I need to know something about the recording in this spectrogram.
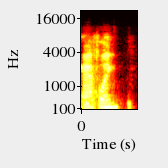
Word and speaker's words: Atheling: means prince or no middle nobility am i pronouncing it correctly uh whoops hold on a sec yeah it's um yeah athlete etheling yeah okay but that's fine the jets it's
